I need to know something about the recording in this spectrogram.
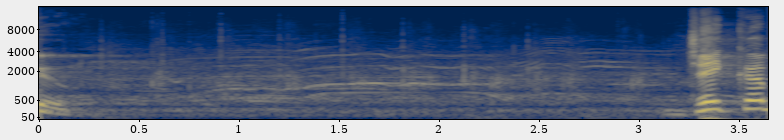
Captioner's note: audience cheers and applause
